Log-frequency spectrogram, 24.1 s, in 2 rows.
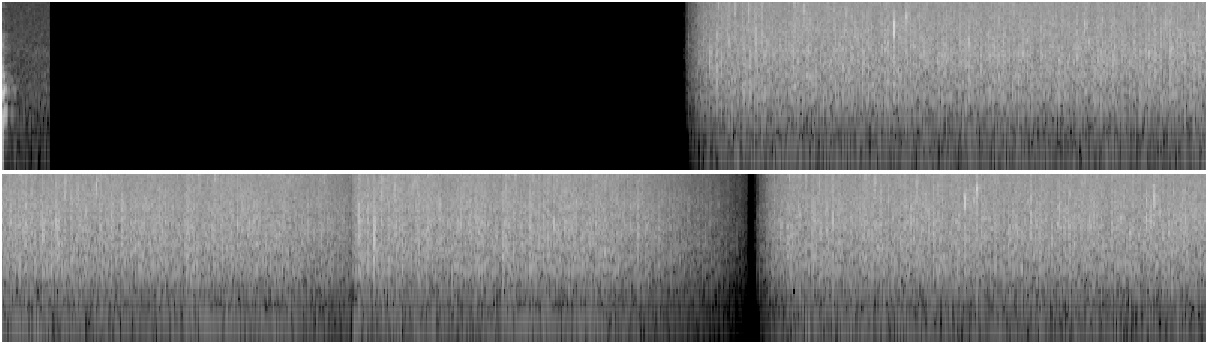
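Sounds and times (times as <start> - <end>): steady rain: 6.9 - 24.0
water drips: 7.0 - 18.8, 19.7 - 24.0.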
